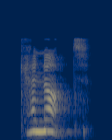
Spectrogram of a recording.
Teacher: When we pronounce it, we can only hear one sound of N, okay? Like it's only one N and not 2.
